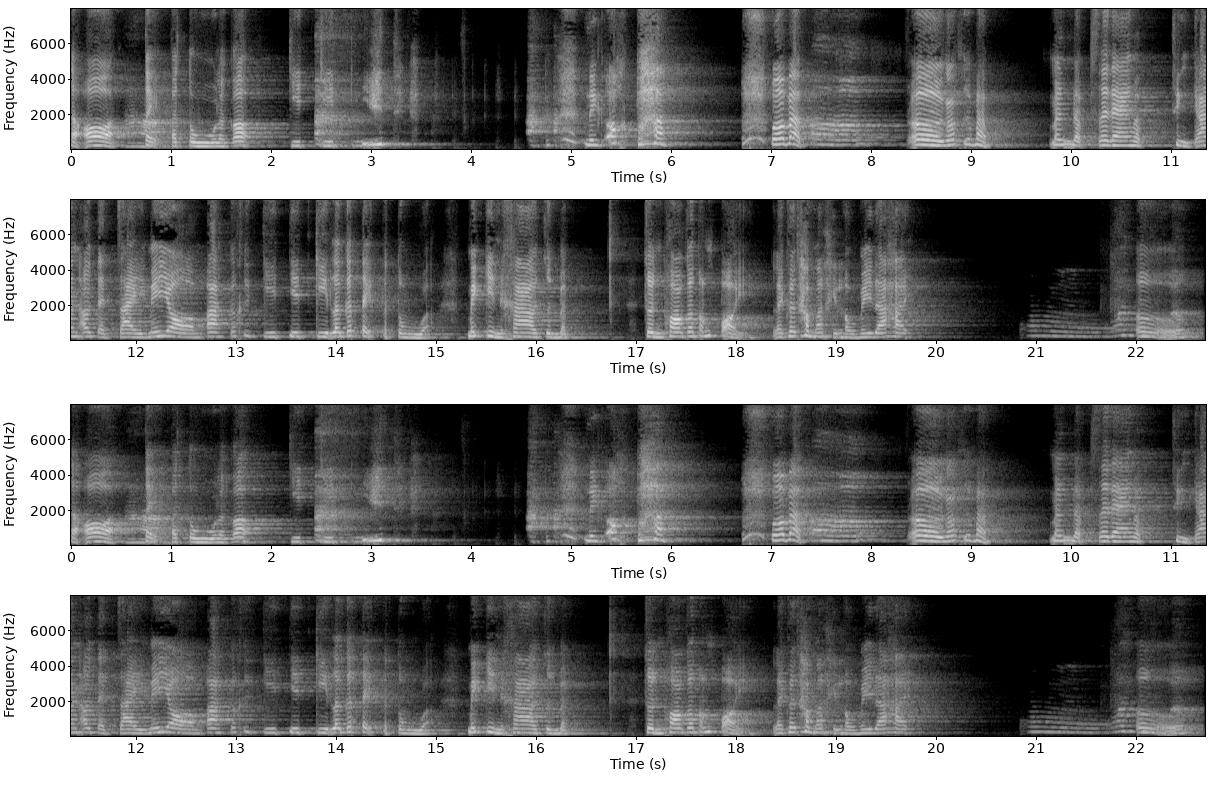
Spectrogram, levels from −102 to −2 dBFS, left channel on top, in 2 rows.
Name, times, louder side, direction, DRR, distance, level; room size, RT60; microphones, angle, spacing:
voice 1, 0.0-0.4 0.8-0.9 1.2-1.8 2.2-2.6 2.9-3.5 4.9-6.0 6.7-7.3 8.4-9.2 9.8-10.7 11.0-16.3 17.1-19.8 22.0-22.5, left 4 dB, 40° left, 11 dB, 0.6 m, -28 dB
voice 2, 0.5-0.9 2.4-2.9 4.6-4.9 7.4-8.0 20.9-22.5, left 1 dB, 20° left, -6 dB, 4.2 m, -37 dB
24.0 x 11.0 x 3.5 m, 1.2 s
head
